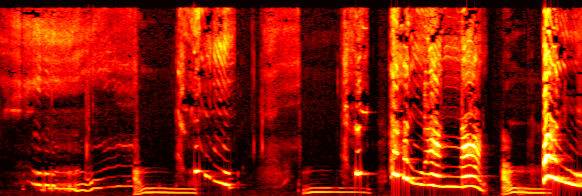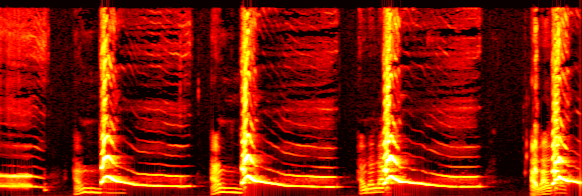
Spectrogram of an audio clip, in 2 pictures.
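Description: A Chihuahua gives high, wavering howls, each sliding down in pitch and repeated every couple of seconds.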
